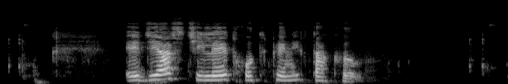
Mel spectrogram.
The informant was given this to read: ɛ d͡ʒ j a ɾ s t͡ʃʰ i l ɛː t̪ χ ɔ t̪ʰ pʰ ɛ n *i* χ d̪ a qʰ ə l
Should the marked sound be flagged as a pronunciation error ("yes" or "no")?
no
